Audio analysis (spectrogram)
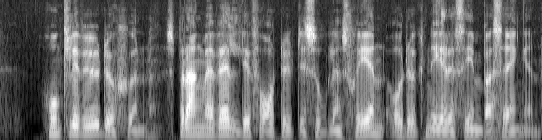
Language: Swedish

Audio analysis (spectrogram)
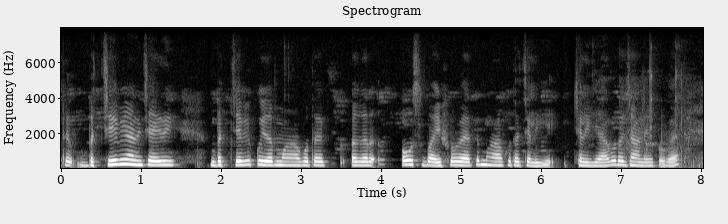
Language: Dogri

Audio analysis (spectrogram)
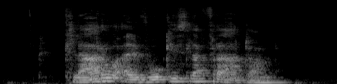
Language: Esperanto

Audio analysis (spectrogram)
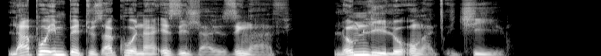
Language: North Ndebele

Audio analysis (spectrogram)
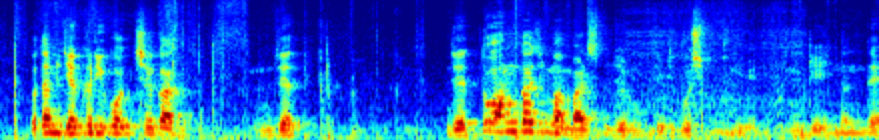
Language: Korean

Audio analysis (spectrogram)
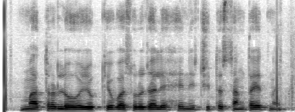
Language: Marathi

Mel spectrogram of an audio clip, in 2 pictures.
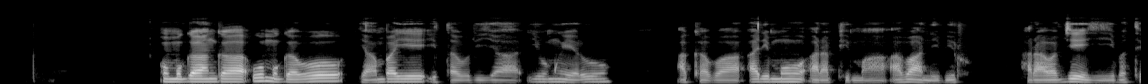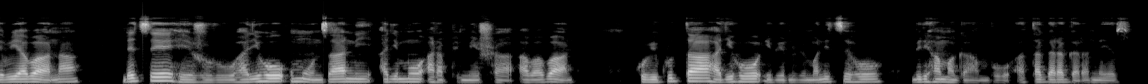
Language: Kinyarwanda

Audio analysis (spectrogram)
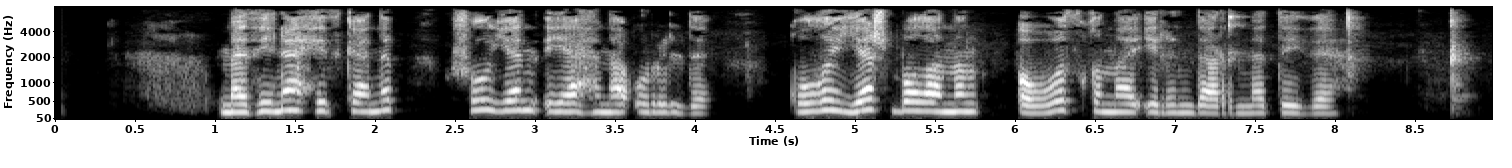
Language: Bashkir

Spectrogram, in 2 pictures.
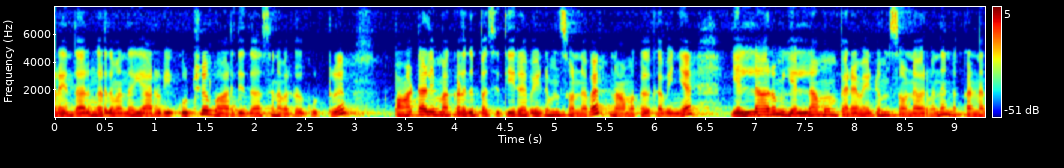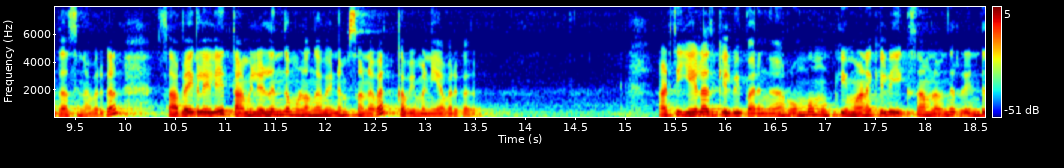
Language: Tamil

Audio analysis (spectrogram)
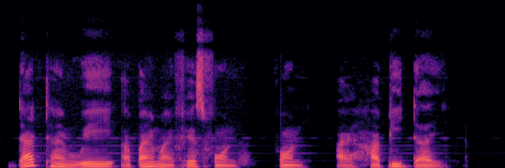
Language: Nigerian Pidgin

